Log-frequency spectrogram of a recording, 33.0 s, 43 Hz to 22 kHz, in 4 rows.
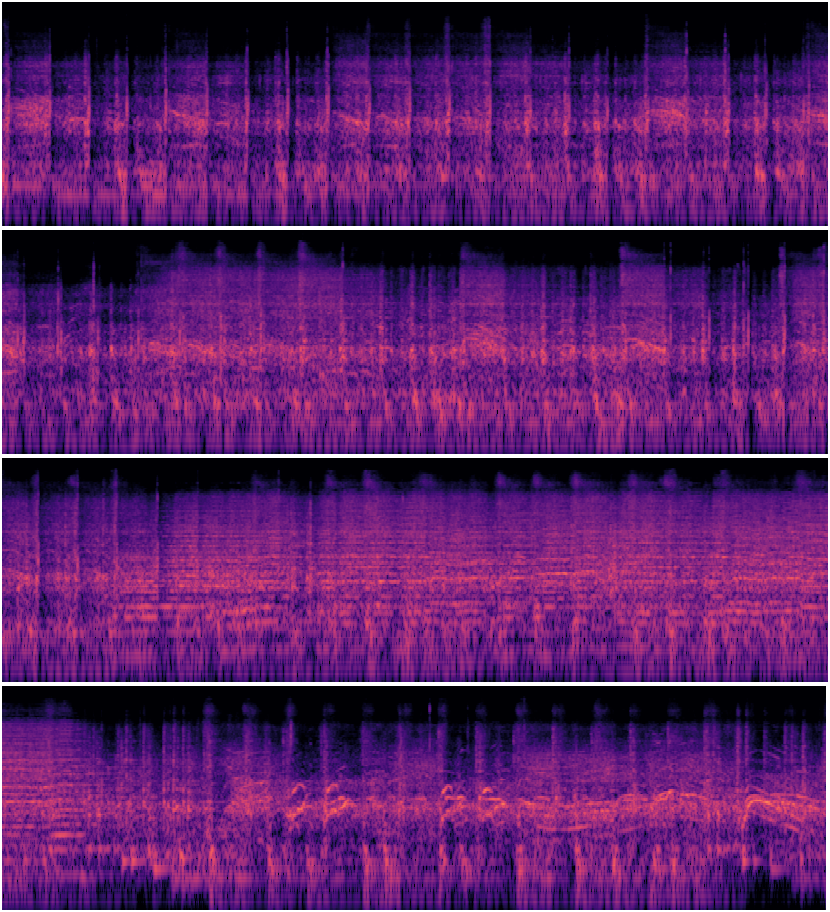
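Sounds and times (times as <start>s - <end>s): drumline cadence: 0.0s - 33.0s
crowd yelling: 6.4s - 7.3s, 8.0s - 15.3s, 16.0s - 33.0s
brass holding chords: 17.4s - 26.0s.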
